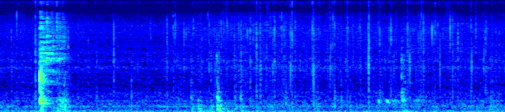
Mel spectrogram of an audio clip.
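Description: Chopped onion and tomato fry in a pan with a steady sizzle, opening with a brief clatter as they go in, then a continuous crackle with soft stirring.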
